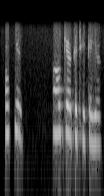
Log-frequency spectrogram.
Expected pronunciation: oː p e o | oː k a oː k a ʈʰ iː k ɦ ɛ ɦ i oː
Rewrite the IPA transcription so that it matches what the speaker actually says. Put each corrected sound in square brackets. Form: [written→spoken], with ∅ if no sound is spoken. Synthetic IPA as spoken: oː [p→k] e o | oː k [a→e] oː k [a→e] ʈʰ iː k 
